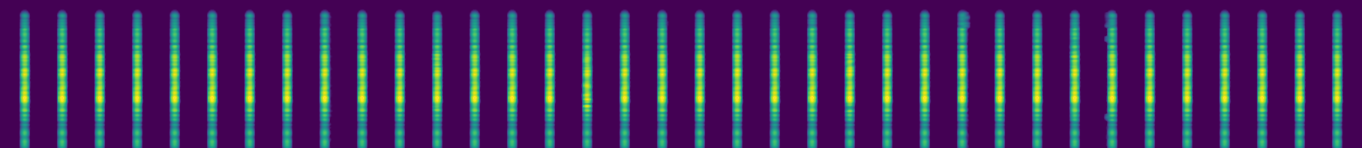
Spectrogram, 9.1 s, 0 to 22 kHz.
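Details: Synthesized tinnitus-relief track recreating extracorporeal shockwave therapy machine impacts, optimized for 6.5–13.5 kHz: sharp, high-pitched clicks repeating very evenly at about 240 per minute; simulated shockwave therapy pulses.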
